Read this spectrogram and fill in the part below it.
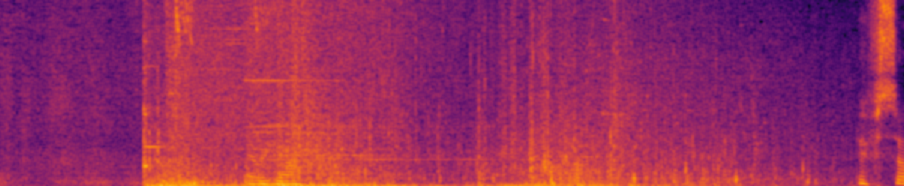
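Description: A loud fiery blast bursts and crackles.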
